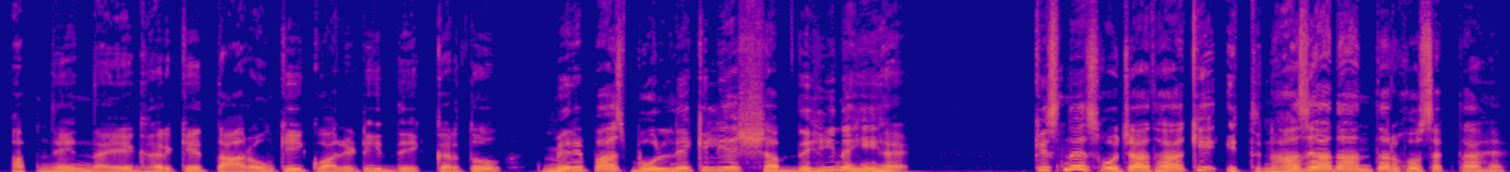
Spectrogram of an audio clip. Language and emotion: Hindi, surprised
